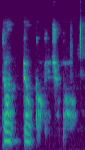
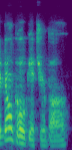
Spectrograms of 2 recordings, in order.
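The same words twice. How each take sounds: First: Breathless whisper, much softer; whispered warning. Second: Said in the usual way. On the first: Real, not acted. Warning golfers in Florida about their ball, whispered. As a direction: hiss it like a secret warning.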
